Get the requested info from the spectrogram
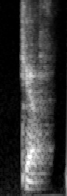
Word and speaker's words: Keff: That was Shane and Tibbs interviewing Keith. – Keff. – Did I say Keith? It's not Keith. It rhymes with chef. It's Keff.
